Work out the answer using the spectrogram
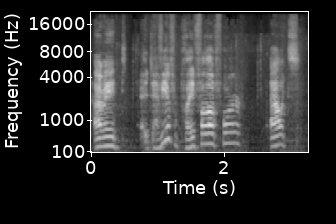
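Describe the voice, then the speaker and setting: A woman's voice: on the high side, animated, normal speed, a bit bright. A woman streaming a game, chatting casually with friends in a wry, offhand way. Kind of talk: casual gaming chat.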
